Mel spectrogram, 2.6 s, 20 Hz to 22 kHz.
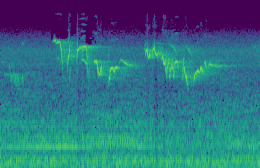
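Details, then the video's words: European robin (Erithacus rubecula) singing at Teddington Lock, UK, recorded handheld on a Nikon P900 in wind: thin, very high warbled phrases that slide up and down, two bursts separated by a short pause, over low wind rumble and a steady hum. "European Robin (Erithacus rubecula) Song"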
